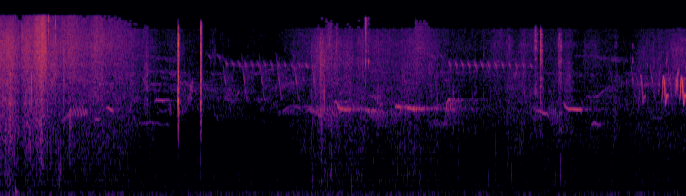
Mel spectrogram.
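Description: Near silence: faint outdoor night ambience, a low hiss with a few soft, short chirps and a couple of small clicks.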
